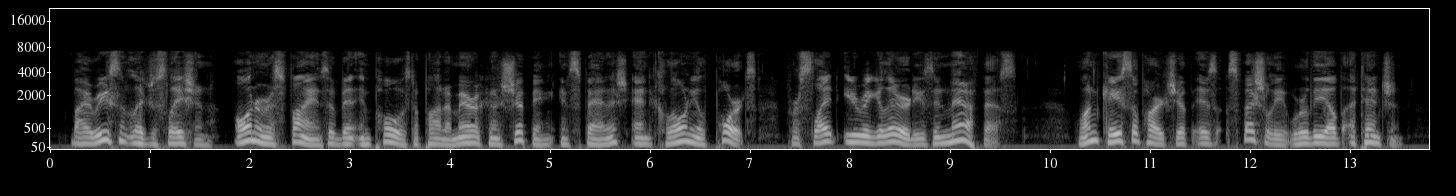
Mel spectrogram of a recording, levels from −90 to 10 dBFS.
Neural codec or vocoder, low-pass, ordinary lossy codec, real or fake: none; 7.2 kHz; AAC, 48 kbps; real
